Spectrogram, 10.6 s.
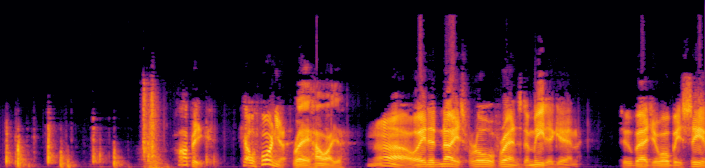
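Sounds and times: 
door being opened with heavy wooden clunks and rattles: 0.0s - 2.6s
speech: 2.7s - 10.5s.

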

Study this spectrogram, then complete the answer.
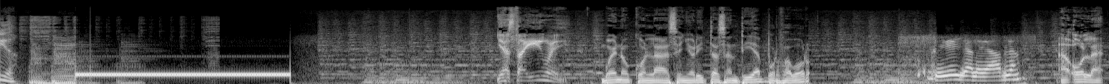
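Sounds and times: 
speech: 0.0s - 0.3s, 5.0s - 8.1s, 9.4s - 11.0s
telephone ringback tone: 0.8s - 2.9s.

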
